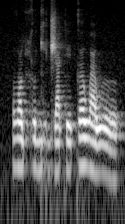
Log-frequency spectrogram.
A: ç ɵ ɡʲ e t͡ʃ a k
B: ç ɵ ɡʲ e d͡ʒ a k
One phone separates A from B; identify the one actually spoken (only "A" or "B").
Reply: B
